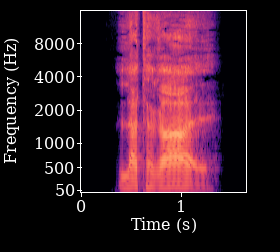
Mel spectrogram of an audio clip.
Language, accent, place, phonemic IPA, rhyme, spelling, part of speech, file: German, Germany, Berlin, /lateˈʁaːl/, -aːl, lateral, adjective, De-lateral.ogg
- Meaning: lateral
